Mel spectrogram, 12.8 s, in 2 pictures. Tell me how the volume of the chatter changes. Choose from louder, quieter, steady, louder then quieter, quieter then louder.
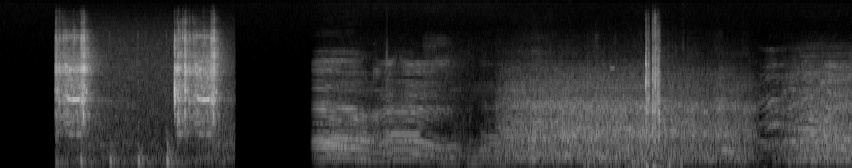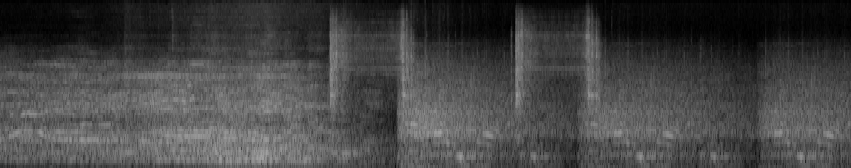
louder then quieter.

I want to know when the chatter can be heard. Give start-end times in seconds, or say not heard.
2.3-12.7.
